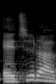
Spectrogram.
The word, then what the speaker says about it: 에즈라: 이 모세 기념회당이 또 다른 이름이 있는데 벤 에즈라 회당이라고 합니다. 벤 에즈라 회당. 그래서 에스라 아시죠? 에스라를 이제 에즈라라고 영어로 그렇게 발음하는데 벤 에즈라라는 랍비가 있었어요.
